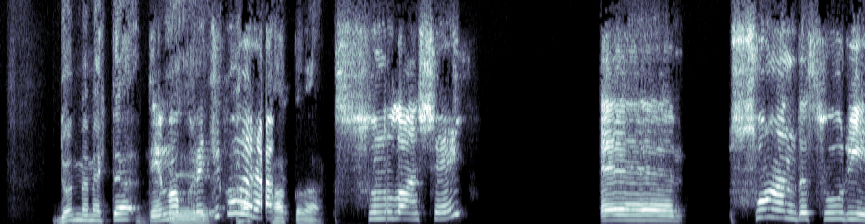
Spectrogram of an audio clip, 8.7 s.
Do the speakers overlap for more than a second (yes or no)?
yes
